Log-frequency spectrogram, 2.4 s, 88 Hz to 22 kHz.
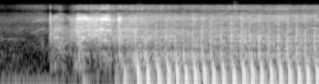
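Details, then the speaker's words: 2013 KTM 350 EXC-F single, restarted warm after a test ride: quick catch after a brief crank, then crisp even thump around eleven beats a second; normal start and idle. "To me, that starts up pretty good. Sounds pretty good. Can't really complain."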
